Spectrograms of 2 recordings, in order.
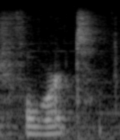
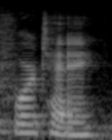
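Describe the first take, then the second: First: It is said as a single syllable, fort. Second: It is said with two syllables, for-tay. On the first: The speaker calls it right. "It's actually fort when you say it that way. And it sounds terrible when you say it the proper way" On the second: The speaker calls it wrong. "So I'm going to just say forte, even though that's wrong"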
